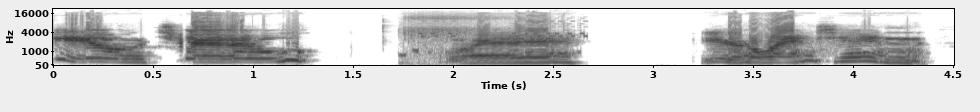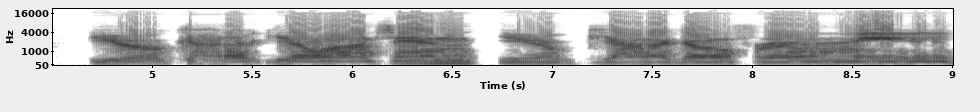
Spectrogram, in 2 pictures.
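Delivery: put-on cranky, crotchety old woman voice. Voicing an old lady character who confronts two visitors; cranky old lady voice. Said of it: "very cranky old lady voice".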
